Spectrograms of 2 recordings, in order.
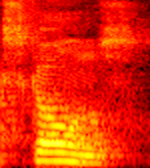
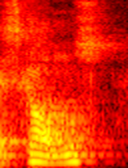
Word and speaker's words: scone: They're like scones. Some people say scones, and some people say scones, but not as dry.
